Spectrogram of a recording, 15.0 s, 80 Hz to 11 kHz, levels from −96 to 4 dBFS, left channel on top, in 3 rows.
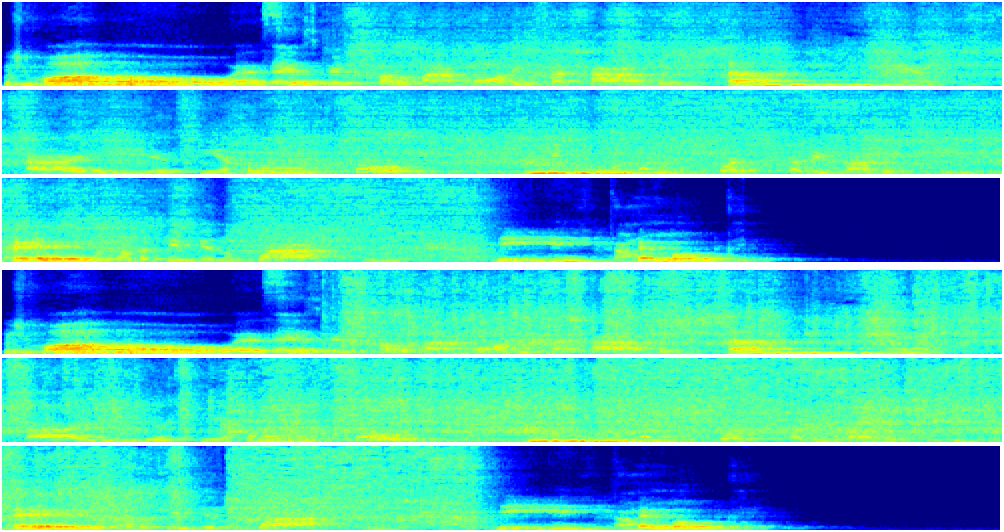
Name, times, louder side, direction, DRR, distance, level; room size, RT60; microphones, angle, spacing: voice 1, 0.0-1.6 3.6-4.5 7.6-8.1 10.0-10.5 12.5-13.6, left 1 dB, 25° left, -1 dB, 2.0 m, -30 dB
voice 2, 1.3-3.5 4.4-4.6 5.1-7.0 7.6-12.0 12.8-13.7, left 1 dB, 65° left, 2 dB, 1.8 m, -39 dB
sound 1, 1.6-12.4, right 4 dB, 50° right, 1.9 m, -41 dB
12.0 x 6.8 x 3.0 m, 0.75 s
head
